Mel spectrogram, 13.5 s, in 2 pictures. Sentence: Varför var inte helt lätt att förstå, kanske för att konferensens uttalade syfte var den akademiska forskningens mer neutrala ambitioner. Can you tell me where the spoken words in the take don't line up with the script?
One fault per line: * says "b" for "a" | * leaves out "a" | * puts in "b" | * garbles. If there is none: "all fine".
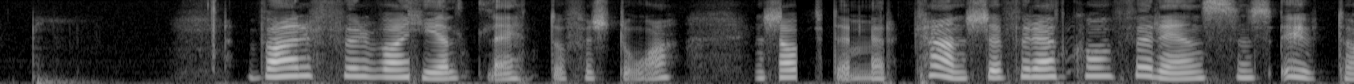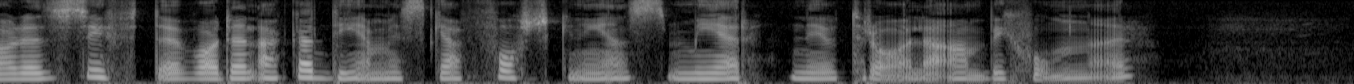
* leaves out "inte"
* garbles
